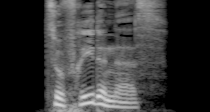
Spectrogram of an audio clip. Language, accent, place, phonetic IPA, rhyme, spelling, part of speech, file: German, Germany, Berlin, [t͡suˈfʁiːdənəs], -iːdənəs, zufriedenes, adjective, De-zufriedenes.ogg
- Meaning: strong/mixed nominative/accusative neuter singular of zufrieden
